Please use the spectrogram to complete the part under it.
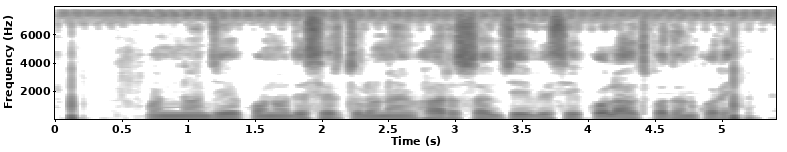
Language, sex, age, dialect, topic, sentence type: Bengali, male, 18-24, Western, agriculture, statement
